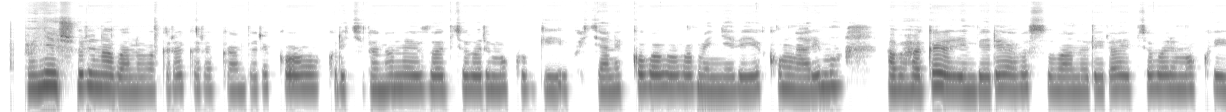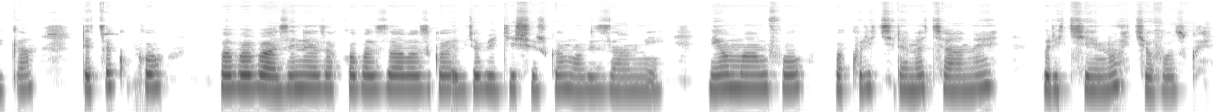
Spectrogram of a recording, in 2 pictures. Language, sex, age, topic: Kinyarwanda, female, 18-24, education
